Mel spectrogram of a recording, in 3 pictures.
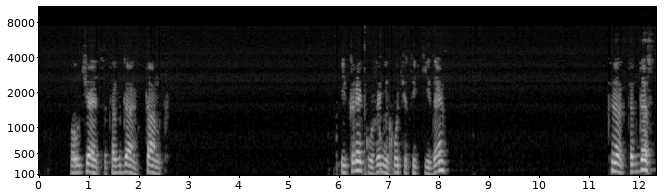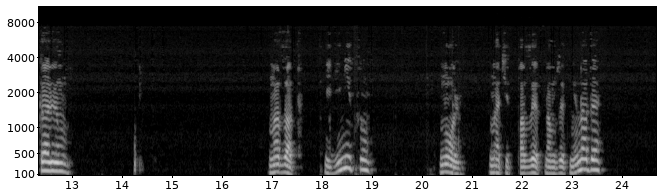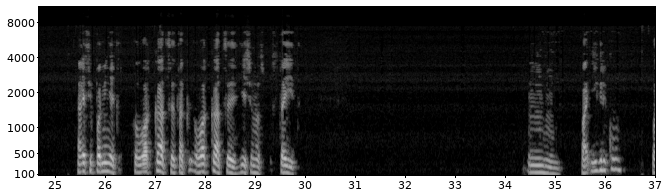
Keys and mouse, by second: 0.9 click, 2.9-5.9 drag, 8.8 click, 17.3-18.7 drag, 19.6-20.7 drag, 25.4 click, 27.2 click, 36.8 click.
